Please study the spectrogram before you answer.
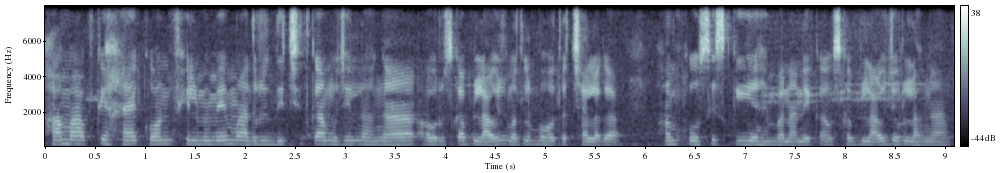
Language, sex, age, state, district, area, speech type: Hindi, female, 18-30, Uttar Pradesh, Mirzapur, rural, spontaneous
